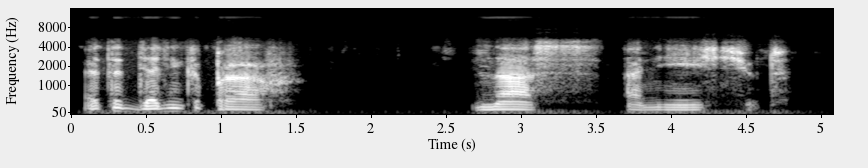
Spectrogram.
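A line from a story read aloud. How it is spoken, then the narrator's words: Quiet weary remark. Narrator (Russian): Ощущая, как затяжелели ноги, он тихо заметил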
